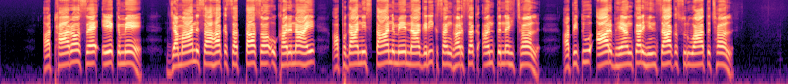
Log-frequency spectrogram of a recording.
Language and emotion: Maithili, neutral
